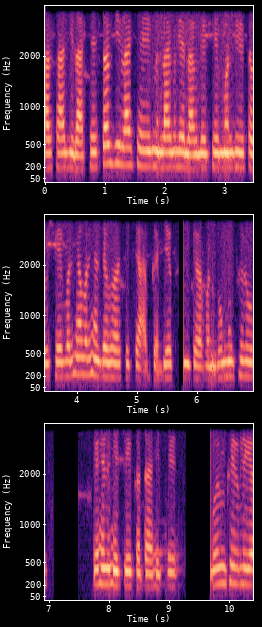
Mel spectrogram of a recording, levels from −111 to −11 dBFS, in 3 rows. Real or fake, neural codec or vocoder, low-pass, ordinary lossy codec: real; none; 3.6 kHz; none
